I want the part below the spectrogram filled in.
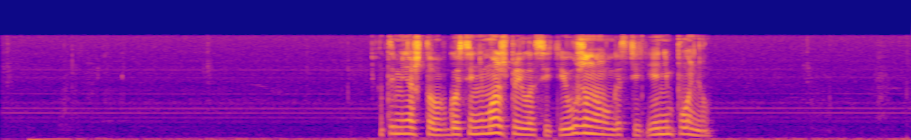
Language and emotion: Russian, angry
